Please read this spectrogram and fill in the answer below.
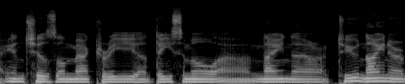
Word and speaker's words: nine: of mercury decimal 92 niner because that's IO pronunciation as well so you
